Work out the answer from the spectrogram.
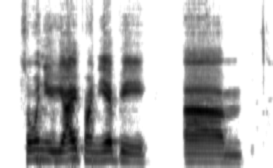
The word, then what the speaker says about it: Yipe: it's spelled y-i-p-e so it's spelled like yipe but it's pronounced yippee interesting yeah and it's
